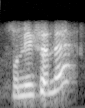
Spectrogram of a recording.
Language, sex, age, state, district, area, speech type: Assamese, female, 45-60, Assam, Dibrugarh, rural, conversation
